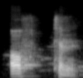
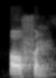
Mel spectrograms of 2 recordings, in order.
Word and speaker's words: often: salman you see in real sense i deliberately pronounced it often so that you know that there is a t there but in reality the tea is silent so normally you will say often awesome you will say often it's just like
